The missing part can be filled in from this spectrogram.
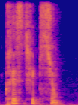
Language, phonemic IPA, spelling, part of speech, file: French, /pʁɛs.kʁip.sjɔ̃/, prescription, noun, LL-Q150 (fra)-prescription.wav
- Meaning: prescription (written order from an authorized medical practitioner for provision of a medicine or other treatment, such as (ophthalmology) the specific lenses needed for a pair of glasses)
